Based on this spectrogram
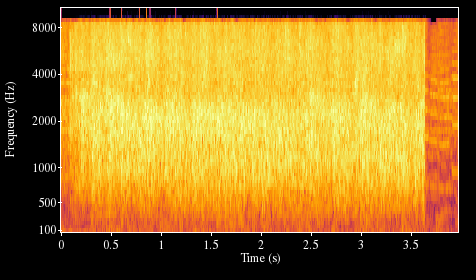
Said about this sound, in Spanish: Este aplauso es para ustedes porque una vez más hemos roto récord. Hemos roto récord de la estación, hemos roto mi propio récord. De verdad, este aplauso es para ustedes.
